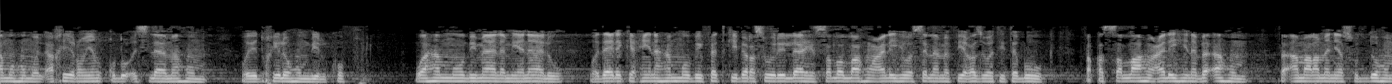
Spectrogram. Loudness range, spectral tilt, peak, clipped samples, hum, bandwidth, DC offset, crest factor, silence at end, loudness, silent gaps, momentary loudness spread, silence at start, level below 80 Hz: 3 LU; -5.5 dB/octave; -2 dBFS; under 0.1%; none; 6.4 kHz; under 0.1%; 16 dB; 0 s; -18 LUFS; none; 9 LU; 0 s; -50 dBFS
